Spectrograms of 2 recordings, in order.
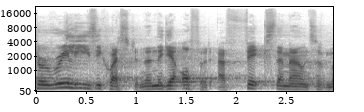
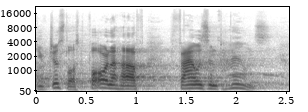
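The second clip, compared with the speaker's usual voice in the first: usual speaking voice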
